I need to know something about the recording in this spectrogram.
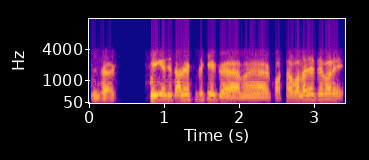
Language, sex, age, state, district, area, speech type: Bengali, male, 30-45, West Bengal, Uttar Dinajpur, urban, conversation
